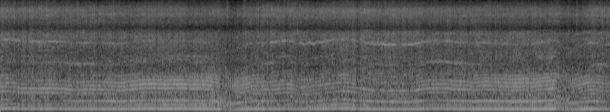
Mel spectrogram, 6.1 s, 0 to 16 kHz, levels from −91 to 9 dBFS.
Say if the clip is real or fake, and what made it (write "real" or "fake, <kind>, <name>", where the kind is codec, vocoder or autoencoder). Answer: real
